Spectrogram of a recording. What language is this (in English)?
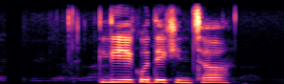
Nepali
